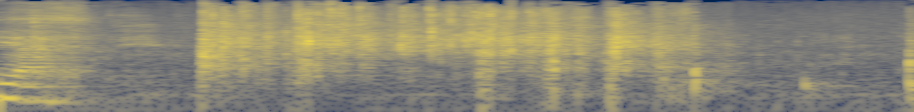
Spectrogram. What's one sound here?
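Paper rustles.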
